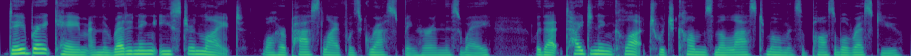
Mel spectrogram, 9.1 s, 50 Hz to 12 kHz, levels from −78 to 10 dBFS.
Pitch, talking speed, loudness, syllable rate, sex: 155 Hz, 205 wpm, -20 LUFS, 5.2 syllables/s, female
